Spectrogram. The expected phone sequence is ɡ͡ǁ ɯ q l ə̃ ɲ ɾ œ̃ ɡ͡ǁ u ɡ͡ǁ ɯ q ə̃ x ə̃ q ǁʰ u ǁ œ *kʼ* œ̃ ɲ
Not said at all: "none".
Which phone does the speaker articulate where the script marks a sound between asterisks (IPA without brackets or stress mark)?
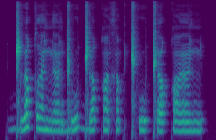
q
